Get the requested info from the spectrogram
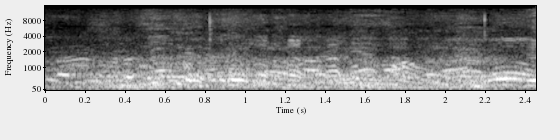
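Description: Speech only: several voices talking over one another.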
